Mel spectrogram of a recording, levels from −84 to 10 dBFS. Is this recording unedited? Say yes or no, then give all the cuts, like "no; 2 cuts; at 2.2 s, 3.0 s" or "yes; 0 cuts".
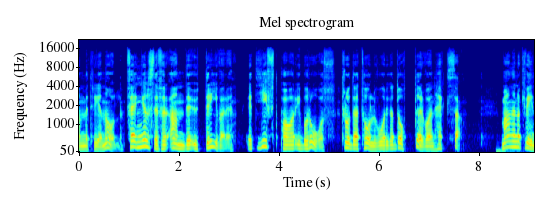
no; 4 cuts; at 0.9 s, 3.1 s, 5.2 s, 5.6 s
